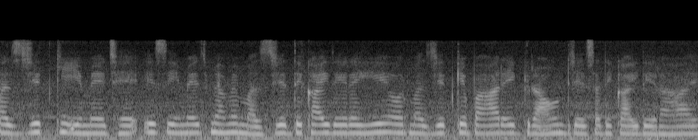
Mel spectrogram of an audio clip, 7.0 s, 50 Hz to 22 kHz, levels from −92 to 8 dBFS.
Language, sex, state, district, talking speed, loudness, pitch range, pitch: Hindi, female, Uttar Pradesh, Gorakhpur, 205 wpm, -28 LUFS, 190-205 Hz, 195 Hz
